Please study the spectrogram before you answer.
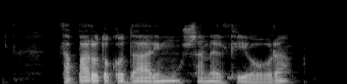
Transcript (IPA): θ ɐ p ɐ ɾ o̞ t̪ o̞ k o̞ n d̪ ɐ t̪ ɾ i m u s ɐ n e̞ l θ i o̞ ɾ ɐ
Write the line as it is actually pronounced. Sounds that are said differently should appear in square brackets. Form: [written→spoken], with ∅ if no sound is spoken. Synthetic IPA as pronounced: θ ɐ p ɐ ɾ o̞ t̪ o̞ k o̞ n d̪ ɐ [t̪→∅] ɾ i m u s ɐ n e̞ l θ i o̞ ɾ ɐ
